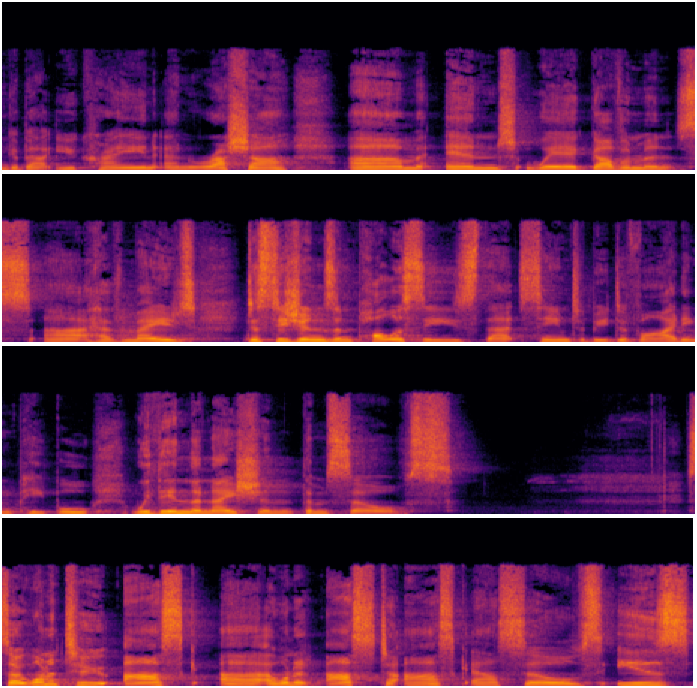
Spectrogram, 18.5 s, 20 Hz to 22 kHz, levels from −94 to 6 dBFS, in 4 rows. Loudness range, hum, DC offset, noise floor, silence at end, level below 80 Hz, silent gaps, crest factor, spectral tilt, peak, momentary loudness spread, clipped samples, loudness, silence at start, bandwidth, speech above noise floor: 4 LU; none; under 0.1%; -67 dBFS; 0 s; -78 dBFS; none; 20 dB; -2 dB/octave; -2 dBFS; 10 LU; under 0.1%; -21 LUFS; 0 s; 16.5 kHz; 45 dB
